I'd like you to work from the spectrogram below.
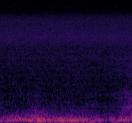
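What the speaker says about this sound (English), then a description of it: "One moment, it appears to be a normal thunderstorm forming" A deep, continuous rumble of thunder rolls through a thunderstorm, loud and low with no distinct cracks, like distant thunder mixed with wind and rain noise.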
